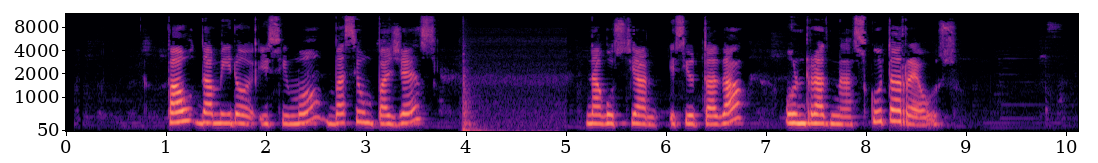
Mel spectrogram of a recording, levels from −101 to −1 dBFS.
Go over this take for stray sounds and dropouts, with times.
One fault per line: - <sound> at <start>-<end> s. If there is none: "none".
- thud at 4.0-4.9 s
